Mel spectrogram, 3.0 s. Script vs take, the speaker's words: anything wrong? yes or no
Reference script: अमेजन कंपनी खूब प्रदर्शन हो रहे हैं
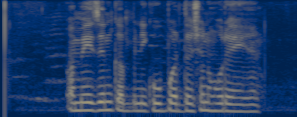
no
